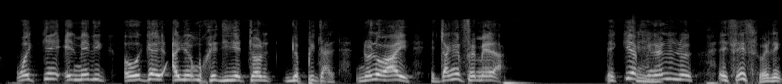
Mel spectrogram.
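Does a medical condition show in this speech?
Yes: Down syndrome; congenital.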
